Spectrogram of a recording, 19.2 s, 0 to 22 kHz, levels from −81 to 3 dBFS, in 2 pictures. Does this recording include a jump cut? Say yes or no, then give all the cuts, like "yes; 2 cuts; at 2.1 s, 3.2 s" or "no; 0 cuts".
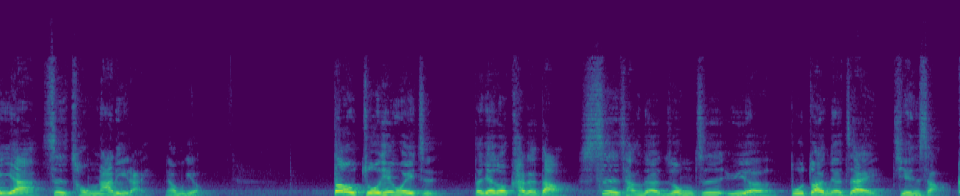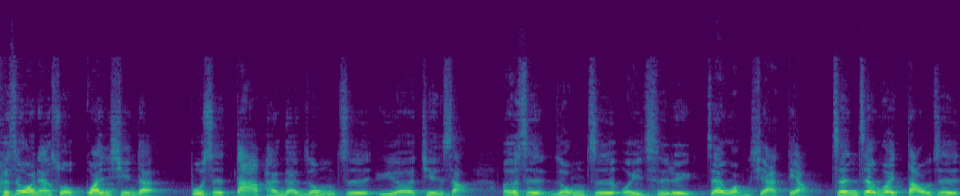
yes; 2 cuts; at 9.5 s, 17.8 s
